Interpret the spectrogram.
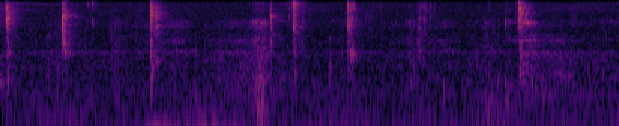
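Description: Close-miked chewing of pork chop meat eaten by hand, heard as short, irregular mouth clicks and smacks.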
